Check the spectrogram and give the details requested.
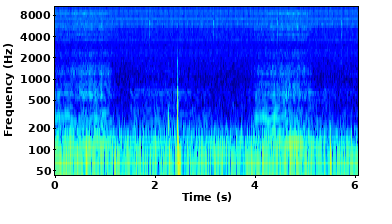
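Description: Low, rattling snores on the in-breath, about every four seconds, roughly 15 breaths a minute, with quiet pauses between: ordinary snoring.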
